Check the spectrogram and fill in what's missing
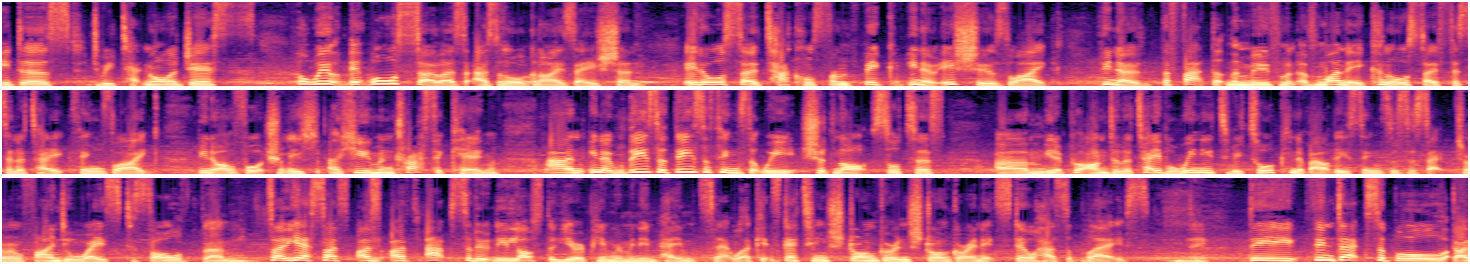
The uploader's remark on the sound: live from FinTech Connect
